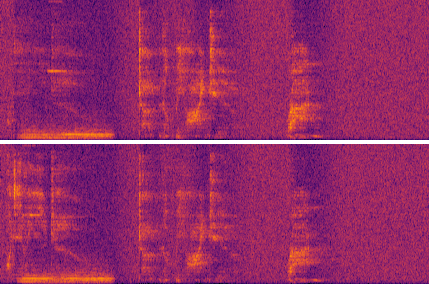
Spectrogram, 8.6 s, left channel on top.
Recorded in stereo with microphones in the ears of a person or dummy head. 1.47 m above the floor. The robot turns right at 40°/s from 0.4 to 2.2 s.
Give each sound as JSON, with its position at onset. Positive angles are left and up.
{"t": 0.1, "sound": "whispering", "side_deg": -60, "distance_m": 1.3}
